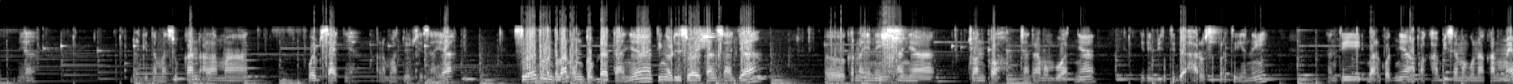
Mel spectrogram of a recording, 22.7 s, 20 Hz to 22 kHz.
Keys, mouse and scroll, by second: 0.2 ctrl+g, 4.2 ctrl+d, 6.7 ctrl+a, 7.7-15.1 typing, 18.9-19.6 typing.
